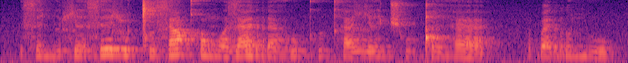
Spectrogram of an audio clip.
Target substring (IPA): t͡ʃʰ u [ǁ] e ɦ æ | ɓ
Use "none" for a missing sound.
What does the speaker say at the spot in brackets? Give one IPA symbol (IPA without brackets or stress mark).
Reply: ǃ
